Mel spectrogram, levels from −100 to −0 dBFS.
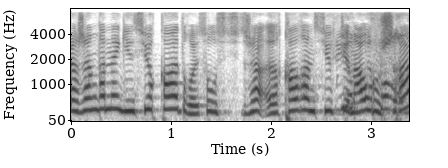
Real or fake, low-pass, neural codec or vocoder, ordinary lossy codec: real; 7.2 kHz; none; MP3, 64 kbps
